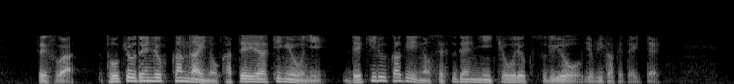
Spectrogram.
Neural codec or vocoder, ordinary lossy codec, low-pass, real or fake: none; AAC, 16 kbps; 7.2 kHz; real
